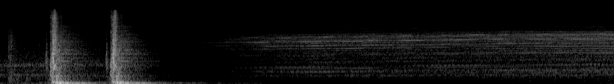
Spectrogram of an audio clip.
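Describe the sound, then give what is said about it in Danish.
Two heavy thuds, then the engine of a flying air car starts and builds into a steady high whine that holds to the end. “Ja, vi tager min luftbil.”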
